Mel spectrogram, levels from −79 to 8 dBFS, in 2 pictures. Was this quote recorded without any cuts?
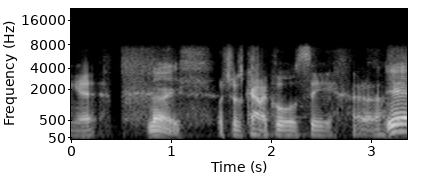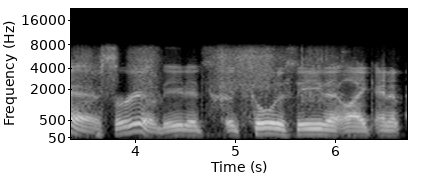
yes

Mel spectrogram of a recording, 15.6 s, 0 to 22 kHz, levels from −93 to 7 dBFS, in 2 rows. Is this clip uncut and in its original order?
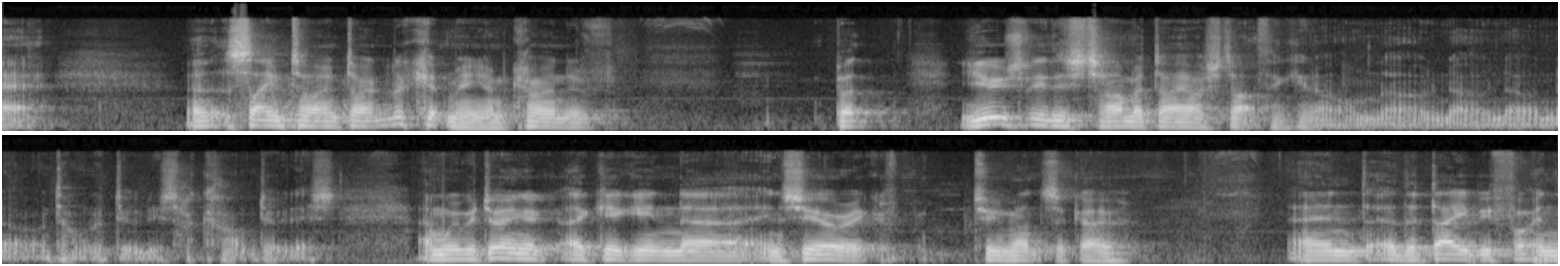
yes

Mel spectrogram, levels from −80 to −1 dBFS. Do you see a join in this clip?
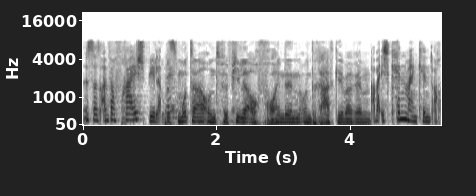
yes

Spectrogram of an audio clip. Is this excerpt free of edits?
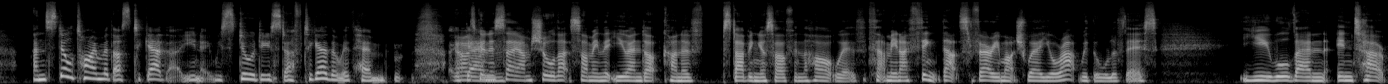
no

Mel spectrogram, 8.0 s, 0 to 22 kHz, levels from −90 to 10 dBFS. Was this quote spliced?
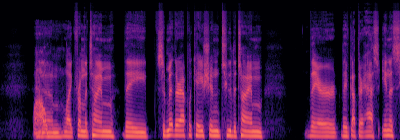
no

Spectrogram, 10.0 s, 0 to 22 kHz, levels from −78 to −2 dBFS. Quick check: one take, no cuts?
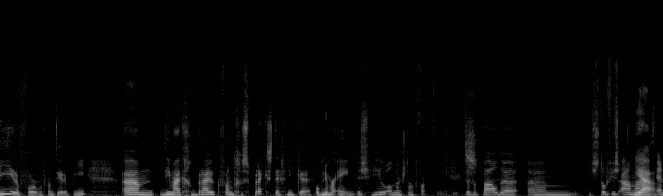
no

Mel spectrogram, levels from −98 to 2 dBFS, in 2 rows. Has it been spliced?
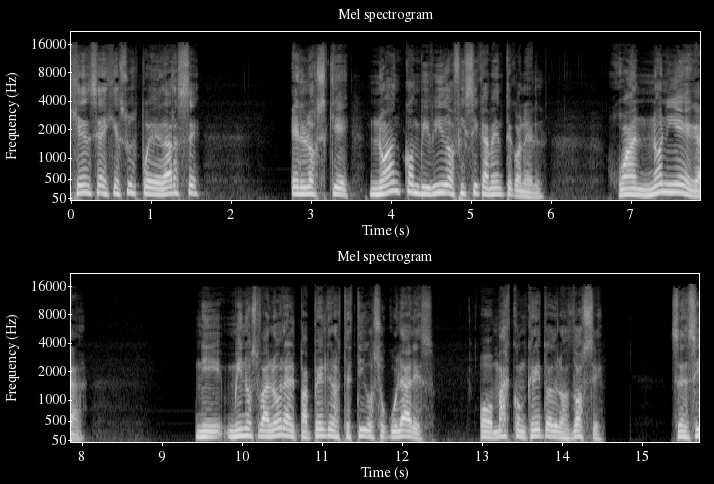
no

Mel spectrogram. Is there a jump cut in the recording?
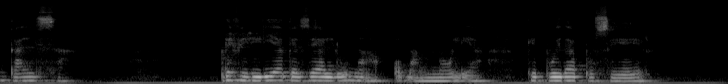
yes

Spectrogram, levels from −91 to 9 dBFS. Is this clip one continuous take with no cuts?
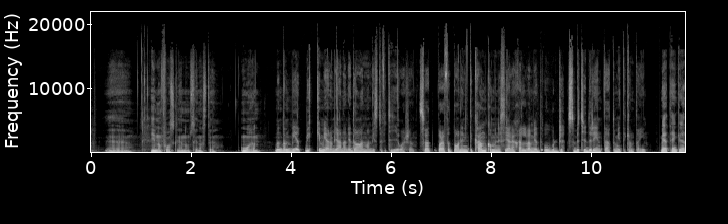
no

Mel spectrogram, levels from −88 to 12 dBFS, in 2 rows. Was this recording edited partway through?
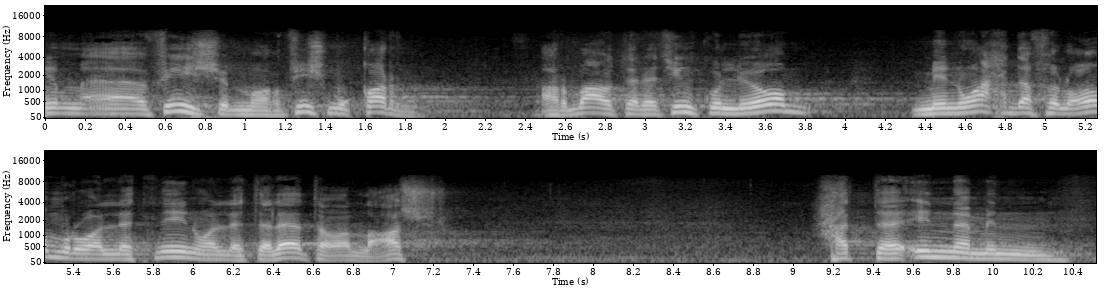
no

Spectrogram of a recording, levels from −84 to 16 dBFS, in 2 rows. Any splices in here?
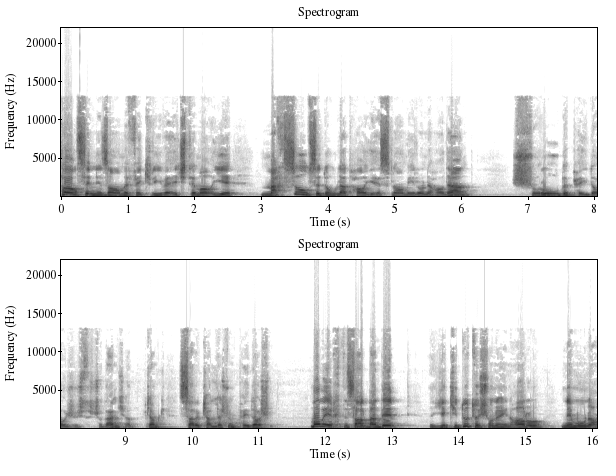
yes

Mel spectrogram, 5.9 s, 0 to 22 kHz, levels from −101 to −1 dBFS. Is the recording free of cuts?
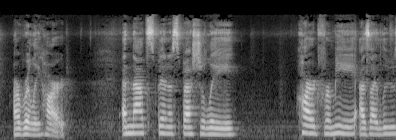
yes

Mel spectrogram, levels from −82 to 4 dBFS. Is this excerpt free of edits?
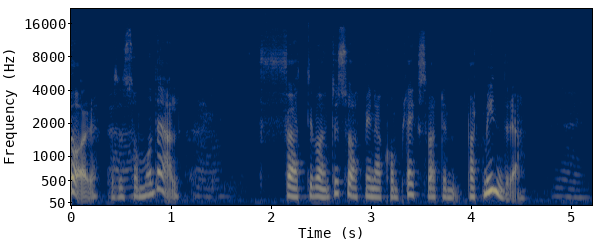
yes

